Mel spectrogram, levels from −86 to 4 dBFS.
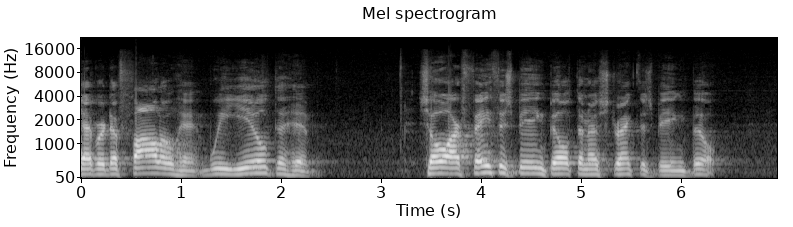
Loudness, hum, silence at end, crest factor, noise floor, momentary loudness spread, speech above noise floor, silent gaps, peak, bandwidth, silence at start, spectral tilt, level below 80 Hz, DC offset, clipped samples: -16 LUFS; none; 0.65 s; 16 dB; -54 dBFS; 10 LU; 39 dB; none; 0 dBFS; 12.5 kHz; 0 s; -6.5 dB/octave; -68 dBFS; under 0.1%; under 0.1%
